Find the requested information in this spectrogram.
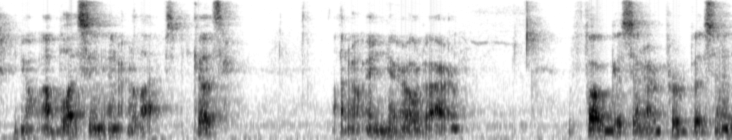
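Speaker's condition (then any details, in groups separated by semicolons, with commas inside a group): ALS; slow-progressing form, feeding tube; soft spoken, swallowing getting harder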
